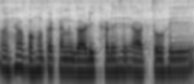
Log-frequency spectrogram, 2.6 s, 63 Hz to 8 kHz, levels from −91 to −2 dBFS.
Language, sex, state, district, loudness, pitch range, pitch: Chhattisgarhi, male, Chhattisgarh, Rajnandgaon, -16 LUFS, 130-140 Hz, 130 Hz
